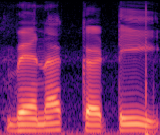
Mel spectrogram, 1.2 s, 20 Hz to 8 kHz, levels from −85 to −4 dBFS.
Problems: constant background noise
